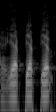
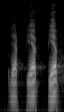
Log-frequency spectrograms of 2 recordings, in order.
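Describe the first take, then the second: No difference in how they are said.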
